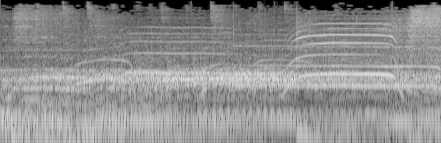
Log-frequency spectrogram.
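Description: Live pop concert music heard from the stands of a stadium, with a steady beat and bass under voices that slide up into long held notes about three seconds in, and whoops from the audience.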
